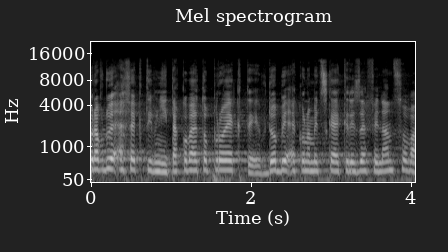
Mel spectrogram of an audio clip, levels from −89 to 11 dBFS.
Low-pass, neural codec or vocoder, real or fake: 14.4 kHz; vocoder, 44.1 kHz, 128 mel bands every 512 samples, BigVGAN v2; fake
